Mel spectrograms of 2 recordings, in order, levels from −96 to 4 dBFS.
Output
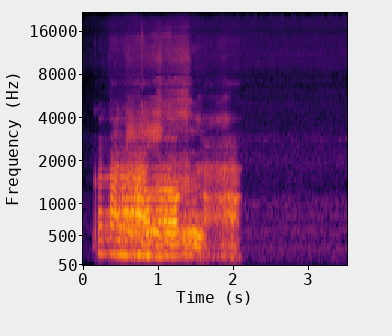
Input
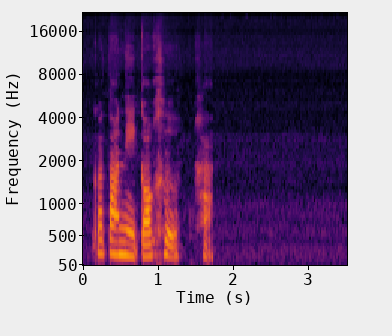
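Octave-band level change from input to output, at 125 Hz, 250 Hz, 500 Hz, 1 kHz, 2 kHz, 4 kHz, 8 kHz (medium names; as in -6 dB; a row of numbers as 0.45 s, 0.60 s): +1.0 dB, +1.0 dB, +6.0 dB, +7.0 dB, +6.5 dB, +7.0 dB, +6.5 dB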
